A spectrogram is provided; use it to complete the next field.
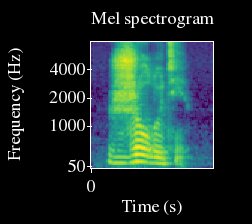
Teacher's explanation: Parce que dans ce cas-là, avec la lettre j, on ne peut pas prononcer de manière molle. C'est toujours dur.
